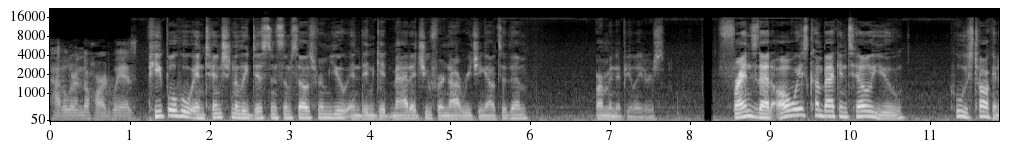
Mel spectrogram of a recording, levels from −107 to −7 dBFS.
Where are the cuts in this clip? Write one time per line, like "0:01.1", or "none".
0:01.0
